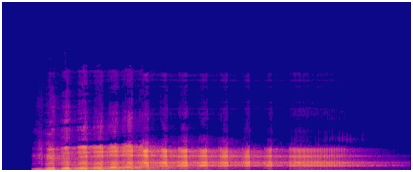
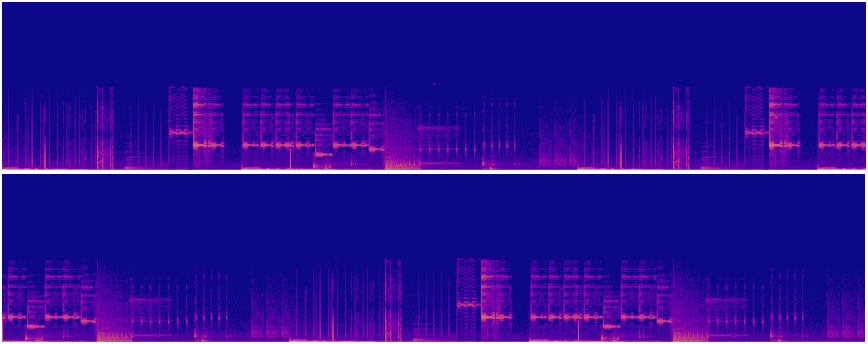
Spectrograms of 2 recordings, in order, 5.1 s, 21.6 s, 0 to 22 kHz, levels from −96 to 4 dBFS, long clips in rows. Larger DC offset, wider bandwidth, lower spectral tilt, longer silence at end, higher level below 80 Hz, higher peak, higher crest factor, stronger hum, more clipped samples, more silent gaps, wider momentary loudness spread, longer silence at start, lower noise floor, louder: neither; first, 13 kHz vs 9.2 kHz; about the same, -6 dB/octave vs -5 dB/octave; second, 0.35 s vs 1.95 s; second, -68 dBFS vs -30 dBFS; about the same, -6 dBFS vs -6 dBFS; about the same, 22 dB vs 20 dB; neither; neither; neither; second, 13 LU vs 27 LU; first, 0.4 s vs 0 s; second, -53 dBFS vs -61 dBFS; first, -26 LUFS vs -34 LUFS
